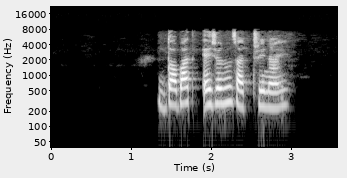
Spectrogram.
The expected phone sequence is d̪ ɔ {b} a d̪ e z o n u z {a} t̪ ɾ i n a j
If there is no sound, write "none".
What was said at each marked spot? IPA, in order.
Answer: b, a

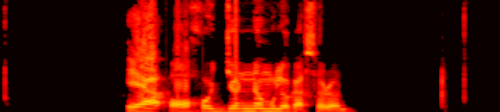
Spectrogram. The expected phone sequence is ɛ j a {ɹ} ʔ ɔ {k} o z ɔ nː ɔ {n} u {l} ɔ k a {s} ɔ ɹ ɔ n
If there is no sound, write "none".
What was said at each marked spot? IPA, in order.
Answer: none, x, m, l, s

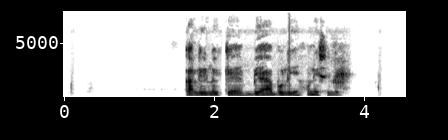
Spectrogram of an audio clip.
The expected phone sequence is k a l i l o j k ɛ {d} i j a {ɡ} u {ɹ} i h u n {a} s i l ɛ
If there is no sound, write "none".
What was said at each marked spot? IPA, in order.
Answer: b, b, l, i

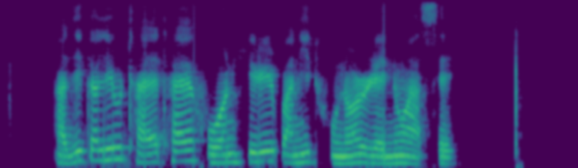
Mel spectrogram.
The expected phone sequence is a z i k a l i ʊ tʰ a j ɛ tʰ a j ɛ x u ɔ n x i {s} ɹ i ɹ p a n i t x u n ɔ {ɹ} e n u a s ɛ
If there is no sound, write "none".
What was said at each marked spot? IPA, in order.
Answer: none, ɹː

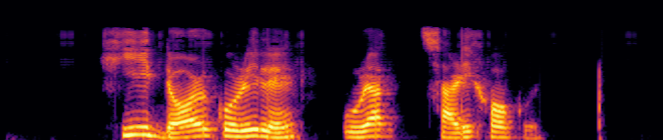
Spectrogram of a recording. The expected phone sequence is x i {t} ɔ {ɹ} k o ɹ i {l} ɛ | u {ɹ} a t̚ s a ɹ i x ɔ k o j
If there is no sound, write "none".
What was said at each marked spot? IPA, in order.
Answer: d, ɹ, l, ɹ

